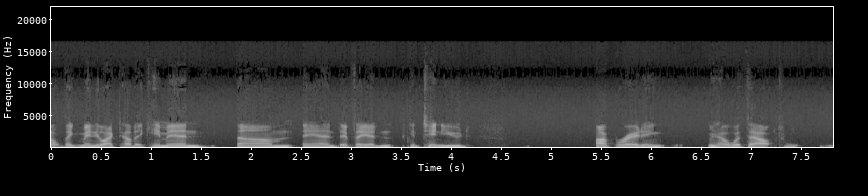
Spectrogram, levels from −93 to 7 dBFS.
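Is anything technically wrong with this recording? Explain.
Yes: DECT cordless phone buzz runs throughout the speech, a thin, steady 100 Hz buzz with lots of harmonics. A nearby DECT handset or base bursts every 10 ms, and the audio circuit rectifies it into sound, sitting about 20 dB under the voice.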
